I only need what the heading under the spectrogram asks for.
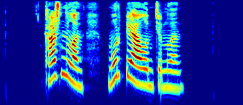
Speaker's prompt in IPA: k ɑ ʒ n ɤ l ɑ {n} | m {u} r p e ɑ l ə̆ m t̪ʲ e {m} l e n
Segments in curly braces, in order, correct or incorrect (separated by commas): correct, correct, correct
